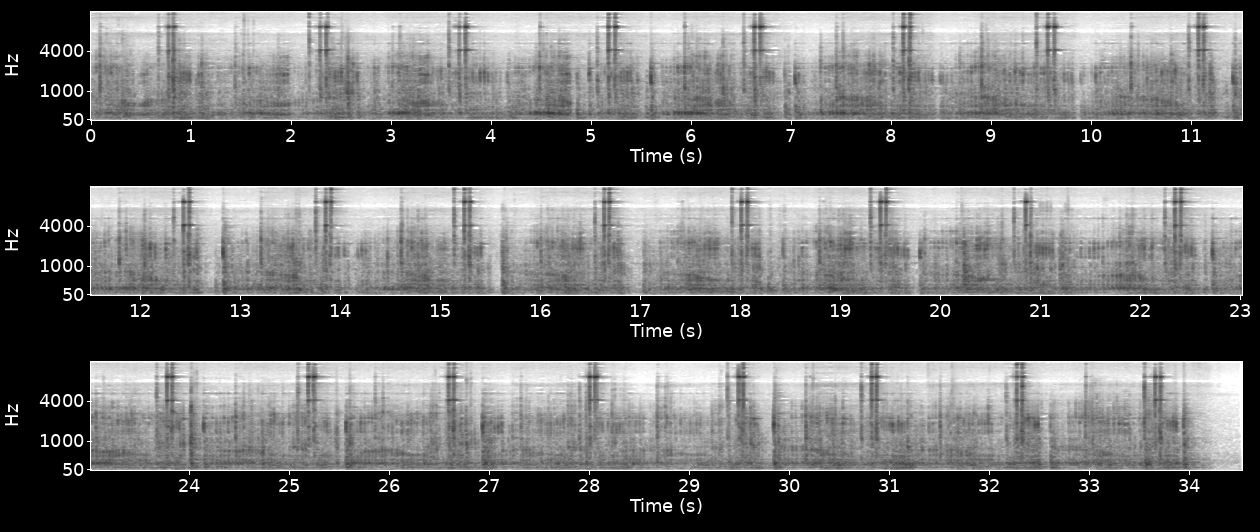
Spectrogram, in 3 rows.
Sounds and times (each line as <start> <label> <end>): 0.0 Grinding gears and steady clinking of an antique, hand-cranked drill press 34.2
